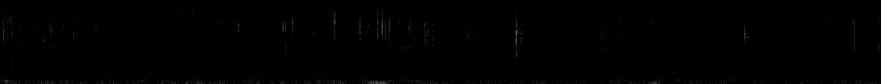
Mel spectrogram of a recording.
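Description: A palm-sized, solid rectangular pink bar of soap is held in one red-nailed hand while a small metal craft blade scores a grid into its surface and chips off small cubes. The result is a steady run of bright, dry crunching and scraping, with short crisp crackles and brief louder snaps as the pieces break away.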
